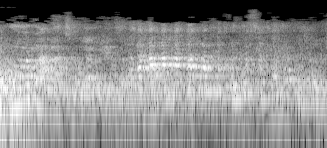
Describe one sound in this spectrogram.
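Several women chat nearby in a large echoing room.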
